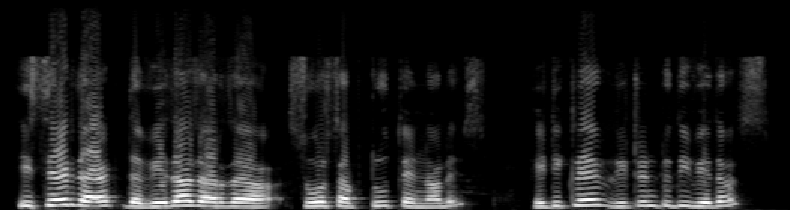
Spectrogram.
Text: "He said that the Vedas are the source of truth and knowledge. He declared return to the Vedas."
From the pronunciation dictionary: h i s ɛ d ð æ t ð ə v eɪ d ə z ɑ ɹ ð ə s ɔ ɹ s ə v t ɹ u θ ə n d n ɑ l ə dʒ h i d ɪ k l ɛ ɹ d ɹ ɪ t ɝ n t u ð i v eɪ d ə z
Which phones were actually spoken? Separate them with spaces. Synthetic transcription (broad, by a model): h i s ɛ d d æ t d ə v eɪ d ə z ɑ ɹ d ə s ɔ ɹ s ə v t ɹ u t ə n d n ɑ l ə dʒ h i d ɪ k l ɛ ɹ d ɹ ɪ t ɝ n t u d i v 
